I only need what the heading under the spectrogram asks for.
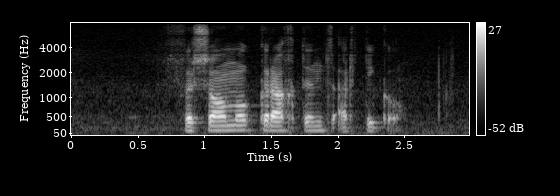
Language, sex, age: Afrikaans, male, 18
